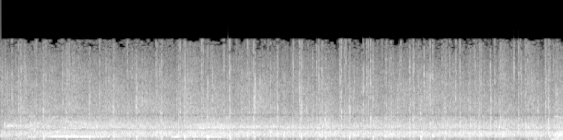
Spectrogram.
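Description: A crowd applauds and cheers loudly in a large echoing hall.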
